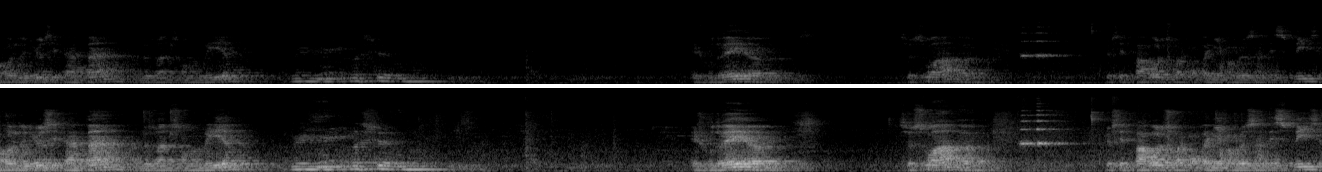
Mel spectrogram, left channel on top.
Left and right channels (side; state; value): left; quieter; 16.6 dB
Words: de Dieu, c'est un pain, on a besoin de s'en nourrir. Et je voudrais ce soir que cette parole soit accompagnée par le Saint-Esprit, c'est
